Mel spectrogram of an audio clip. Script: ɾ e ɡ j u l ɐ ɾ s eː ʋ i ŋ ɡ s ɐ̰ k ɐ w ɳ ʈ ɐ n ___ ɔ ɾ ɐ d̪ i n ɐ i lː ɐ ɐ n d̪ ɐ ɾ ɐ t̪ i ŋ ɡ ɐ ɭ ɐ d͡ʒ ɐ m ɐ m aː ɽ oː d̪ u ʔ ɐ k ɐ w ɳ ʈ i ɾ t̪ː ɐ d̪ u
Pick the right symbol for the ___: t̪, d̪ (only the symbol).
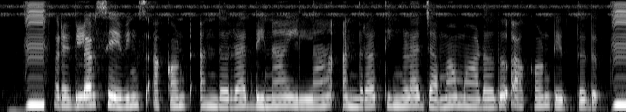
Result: d̪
